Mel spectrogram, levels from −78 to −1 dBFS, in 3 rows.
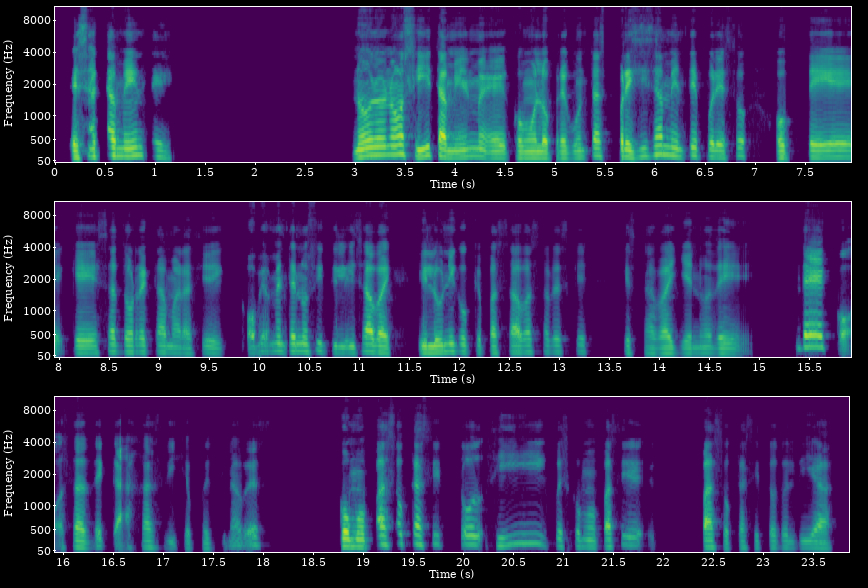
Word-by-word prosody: Exactamente. 150 -1 +3 1.8
No, 150 +5 +7
no, 175 +1 +7
no. 185 +2 +7
Sí, 165 -2 +4
también 135 0 +5
me, 125 -4 +2
eh, 115 - -4
como 120 0 +2
lo 120 -1 +4
preguntas, 125 +6 -1
precisamente, 150 +3 +3
por 140 -2 -1
eso 135 +5 -2 0.2
opté 130 +2 +1
que 120 -1 -1
esas 135 +3 -6
dos 135 -1 -3
recámaras 125 -6 -6
y, 115 -6 -8 0.2
obviamente, 150 0 -4
no 150 -1 -2
se 155 +3 -10
utilizaba, 130 0 0 0.3
y 125 - 0
lo 130 +1 +2
único 140 -1 -4
que 130 - -12
pasaba, 125 +2 -4
¿sabes 135 0 -13
qué? 135 0 -16 0.3
Que 125 - -9
estaba 110 +1 -6
lleno 115 +1 -8
de 105 -3 -7 0.4
de 240 +2 +4
cosas, 125 -4 -4
de - - -8
cajas, 125 -2 -8
dije: 120 - -17
"Pues, 110 -3 -17
de - - -32
una - - -13
vez". - - -12 0.6
Como 145 -2 +3
paso 185 +2 -2
casi 190 0 -3 0.2
todo 185 -1 -4
Sí, 195 +3 -10
pues, 150 -2 -11
como 135 -2 -10
pasé 165 +4 -8 0.4
paso 130 -3 -2
casi 125 0 -16
todo 125 0 -14
el 120 -1 -13
día 125 -3 -7
135 Hz, 145 wpm, -22 LUFS, 125-150 Hz, 1.8 s, No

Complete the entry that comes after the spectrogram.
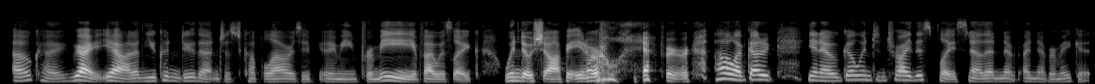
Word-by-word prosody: Okay, 165 -6 -5
right, 190 +1 +6
yeah, 150 -5 +3
you 160 +1 -6
couldn't 185 -5 -8
do 165 +3 -6
that 140 -5 -5
in - - -13
just 130 -2 -9
a - - -14
couple 135 -3 -9
hours, 130 -1 -4
if 130 -4 -13
I 125 - -7
mean, 120 -1 -8
for 125 - -7
me, 155 -5 +1
if 120 - -7
I 130 -2 +3
was 125 -1 -6
like - - -4 0.2
window 170 -2 +4
shopping, 125 -1 +4
you 145 - +2
know, 165 - +4
or - - +8
whatever. 220 -1 +1 0.2
"Oh, 255 0 +5
I've 205 -1 +4
got 225 -1 +5
to, 215 -2 +2 0.4
you 195 -2 -1
know, 170 -1 +1
go 210 +5 -3
in 210 -1 -6
to 185 - -12
try 205 +1 -1
this 205 +2 -4
place." 125 +2 -5
No, 135 - -2
that 145 0 -4
nev 140 0 -9
I - - -7
never 140 -3 -10
make 135 +4 -12
it. - - -13
155 Hz, 250 wpm, -23 LUFS, 135-195 Hz, 0.4 s, or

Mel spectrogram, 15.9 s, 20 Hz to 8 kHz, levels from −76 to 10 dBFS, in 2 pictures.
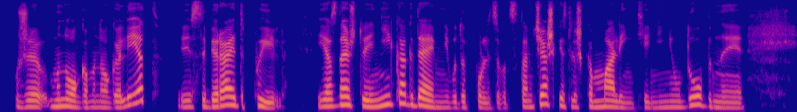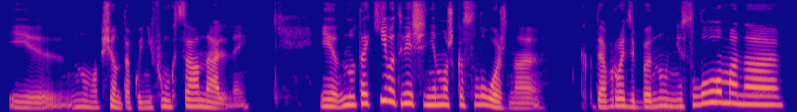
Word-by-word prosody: уже 165 -1 -1
много-много 155 -4 -2
лет 285 - 0
и 165 -2 -6
собирает 180 +6 +3
пыль. 150 -8 -1 0.3
И 175 - -7
я 180 - +3
знаю, 220 +4 +4
что 185 -3 -1
я 170 - +2
никогда 215 0 +2
им 155 -2 -5
не 150 - -11
буду 145 +1 -8
пользоваться: 135 -2 -7
там 165 -1 -5
чашки 230 +2 +2
слишком 165 -2 -6
маленькие, 150 -4 -1
они 145 +1 -12
неудобные, 155 -3 -3 0.6
и, 150 -5 -6
ну, 185 -5 -9
вообще 150 +5 -1
он 150 - -5
такой 145 0 -6
не 145 - -8
функциональный. 165 - -1 0.7
И, 185 0 +1
ну, 210 +6 +2
такие 255 +8 +3
вот 300 -3 +3
вещи 255 -4 +3
немножко 220 0 +2
сложно, 145 - -1 0.3
когда 165 -2 -2
вроде 185 -1 +1
бы, 165 +2 +1
ну, 190 +2 -2
не 175 0 -4
сломана, 235 -1 +4
175 Hz, 160 wpm, -21 LUFS, 155-215 Hz, 0.7 s, знаю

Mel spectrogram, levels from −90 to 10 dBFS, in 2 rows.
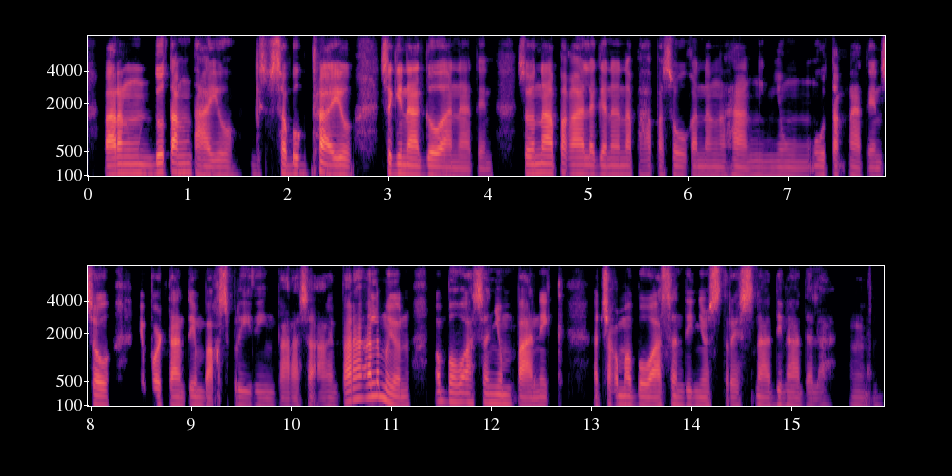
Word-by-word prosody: parang 135 +1 +4
lutang 145 +1 +4
tayo, 115 -2 -1 0.2
sabog 130 +1 +2
tayo 125 -2 +5 0.3
sa - - +4
ginagawa 125 -4 +4
natin. 100 -1 -8 0.2
So 135 - 0
napakahalaga 130 -3 +2
na 125 0 -3
napapasukan 115 -1 -5
ng 115 -1 -10
hangin 110 -1 -5
yung 110 0 -14 0.2
utak 120 -1 -6
natin, 105 -2 -4
so 120 -3 +1 0.2
importante 115 0 -1
yung 115 - -4
box 105 - +2
breathing 105 -2 -11
para 105 0 -6
sa - - +2
akin, 105 - -13
para 165 +6 +3
alam 225 +1 +2
mo 160 - 0
'yon 115 -2 -2 0.3
mabawasan 150 -3 0
yung 130 -1 -6
panic 110 0 -1 0.2
at - - -6
tsaka - - +2
mabawasan 115 0 -1
din 110 0 -9
yung 105 - +3
stress 110 -1 +4
na 110 - -3
dinadala, 105 -1 -10 0.2
mm. 105 -1 -22
115 Hz, 155 wpm, -24 LUFS, 110-130 Hz, 0.3 s, tayo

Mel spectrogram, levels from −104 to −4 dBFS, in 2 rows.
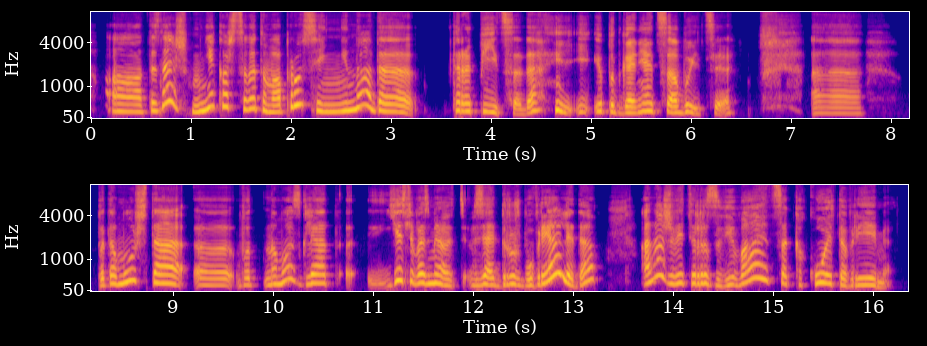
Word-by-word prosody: А, 225 - 0
ты 250 +3 0
знаешь, 465 - +1
мне 250 - +3
кажется, 380 -6 0
в - - +1
этом 315 -7 +1
вопросе 250 - +2
не 220 +3 +1
надо 255 - +3 0.3
торопиться, 230 -9 -1
да 250 - 0
и 270 - +6 0.3
и 230 - -3
подгонять 215 +2 +1
события. 190 -6 -1 0.8
Э, 175 -1 -8 0.5
потому 250 - +1
что, 265 -8 +3
э, 200 -1 -4
вот, 210 0 -8
на 225 +4 -3
мой 325 +10 -1
взгляд, 265 -5 -1
э, - - -9
если 315 - 0
возьмять 260 - +2
взять 210 +2 +1
дружбу 225 -5 -2
в - - -13
реале, 270 +3 +5
да, 370 +3 -1 0.4
она - - +1
же - - -1
ведь 265 +1 -3
развивается 265 - 0
какое-то 245 -1 -1
время. 205 -6 -3
235 Hz, 140 wpm, -22 LUFS, 205-270 Hz, 0.8 s, и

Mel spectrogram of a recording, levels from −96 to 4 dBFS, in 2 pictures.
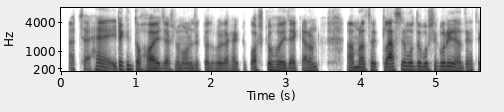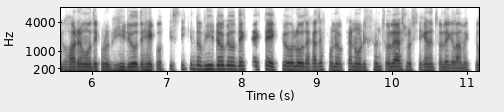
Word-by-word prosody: আচ্ছা। - - -9
হ্যাঁ 155 -3 +4
এটা 175 - +4
কিন্তু 175 - +1
হয় 130 -2 +7
যে - - -5
আসলে 120 +1 -5
মনোযোগটা 120 +3 -4
ধরে 120 0 -2
রাখা 120 +1 -3
একটু 120 - -18
কষ্ট 120 +3 -3
হয়ে 130 -1 +3
যায় 120 +1 +1
কারণ, 130 +3 0 0.5
আমরা 135 +2 +3
তো - - -3
ক্লাসের 150 +2 +4
মধ্যে 160 0 +2
বসে 150 +2 -2
করি 160 0 +4
না। 135 - +1
দেখা 145 - -2
যাচ্ছে, 150 +2 -6
ঘরের 135 +1 +2
মধ্যে 140 +1 +1
কোনো 140 -1 +1
ভিডিও 140 +1 +3
দেখে 140 +1 +3
করতেছি, 120 +2 -10
কিন্তু 185 -2 -2
ভিডিও 180 0 +3
গুলো 180 -1 +2
দেখতে, 170 0 -2
দেখতে, 170 0 -2
একটু 150 +3 -11
হলো 160 0 +2
দেখা 150 0 -2
যায় 155 - -5
ফোনেও 145 -1 -3
একটা 145 +2 -6
নোটিফিকেশন 140 +2 -4
চলে 150 0 +1
আসলো 145 0 -4
সেখানে 140 0 -1
চলে 130 -1 -2
গেলাম 125 0 -2
একটু, 130 +2 -10
140 Hz, 260 wpm, -22 LUFS, 130-155 Hz, 0.5 s, হয়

